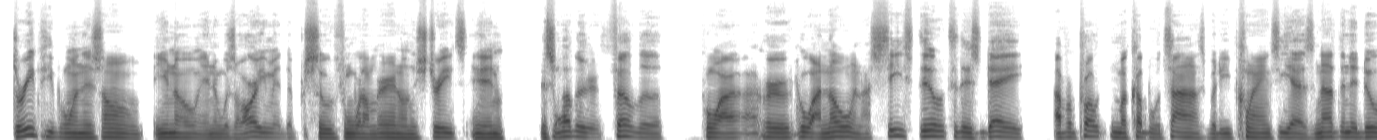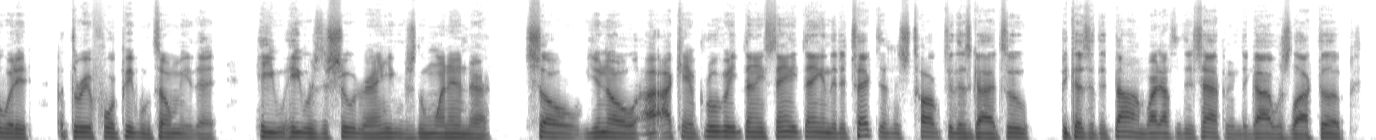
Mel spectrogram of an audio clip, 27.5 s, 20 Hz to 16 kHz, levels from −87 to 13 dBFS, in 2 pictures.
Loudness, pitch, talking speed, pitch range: -21 LUFS, 110 Hz, 235 wpm, 105-120 Hz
